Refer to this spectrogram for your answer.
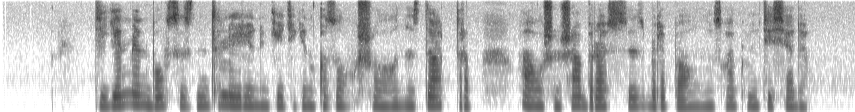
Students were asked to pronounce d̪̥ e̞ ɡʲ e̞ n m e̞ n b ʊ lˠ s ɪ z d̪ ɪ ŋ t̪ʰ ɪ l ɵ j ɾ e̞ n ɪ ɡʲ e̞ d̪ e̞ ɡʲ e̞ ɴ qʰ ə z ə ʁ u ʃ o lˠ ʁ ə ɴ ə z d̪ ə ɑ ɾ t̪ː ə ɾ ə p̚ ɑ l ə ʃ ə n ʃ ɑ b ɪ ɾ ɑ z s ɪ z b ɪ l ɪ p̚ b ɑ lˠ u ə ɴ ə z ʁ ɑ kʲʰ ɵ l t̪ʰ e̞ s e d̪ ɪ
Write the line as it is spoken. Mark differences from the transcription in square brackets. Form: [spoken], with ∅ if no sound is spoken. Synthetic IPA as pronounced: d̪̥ e̞ ɡʲ e̞ n m e̞ n b ʊ lˠ s ɪ z d̪ ɪ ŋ t̪ʰ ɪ l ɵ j ɾ e̞ n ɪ ɡʲ e̞ d̪ e̞ ɡʲ e̞ ɴ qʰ ə z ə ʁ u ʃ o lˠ ʁ ə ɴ ə z d̪ ə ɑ ɾ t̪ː ə ɾ ə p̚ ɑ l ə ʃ ə n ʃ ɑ b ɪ ɾ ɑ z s ɪ z b ɪ l ɪ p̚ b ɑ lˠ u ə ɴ ə z ʁ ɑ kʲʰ ɵ l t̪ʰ e̞ s e d̪ ɪ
